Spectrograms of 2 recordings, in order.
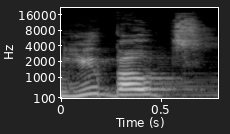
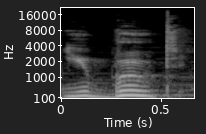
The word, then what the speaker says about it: U-Boat: Games will be releasing U-Boat, not U-Boot, it's U-Boat, the board game. I have heard some people talking about this game is pronounced U-Boot. It is not. It's just the German way of spelling boat, folks.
